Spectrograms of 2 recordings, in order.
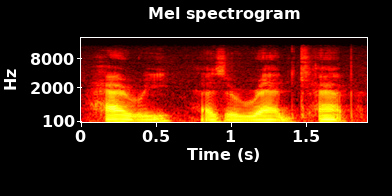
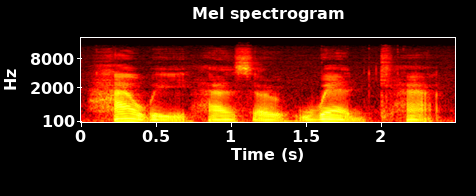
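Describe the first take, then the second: First: The R sounds are said as clear R. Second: The R sounds are said like W.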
